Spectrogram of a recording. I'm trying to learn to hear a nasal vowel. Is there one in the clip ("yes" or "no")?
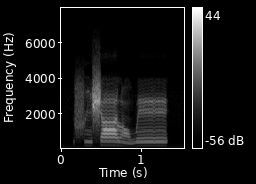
yes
